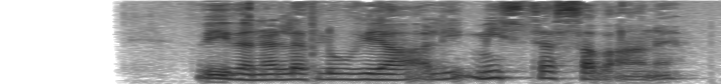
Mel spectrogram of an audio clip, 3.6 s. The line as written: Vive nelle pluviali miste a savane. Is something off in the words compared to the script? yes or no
no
